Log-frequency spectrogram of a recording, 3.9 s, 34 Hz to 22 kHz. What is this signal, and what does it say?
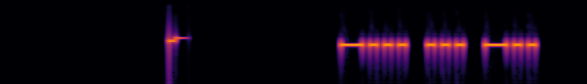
Morse code, heard as a keyed tone, about 25 wpm, 700 Hz. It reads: BSD
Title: USA Call Sign Postfixes - 3 Letters 25wpm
